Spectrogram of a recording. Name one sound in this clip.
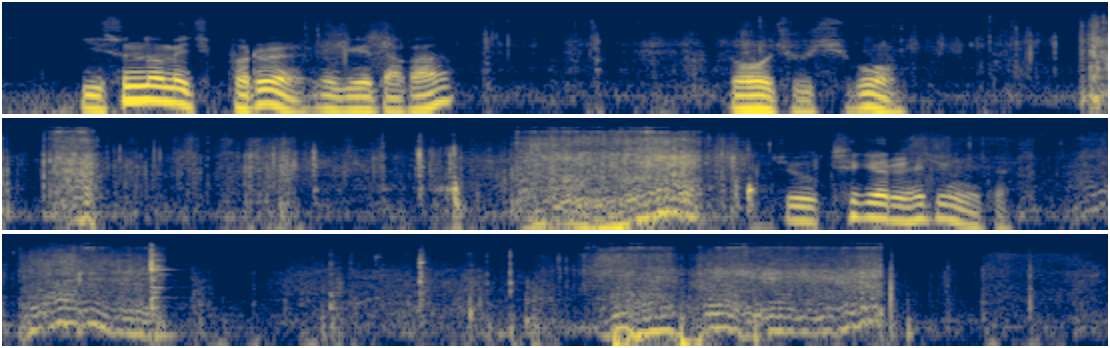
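A zipper rasps as it is pulled open.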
